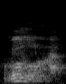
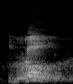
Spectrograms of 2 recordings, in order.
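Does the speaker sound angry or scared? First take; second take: scared; angry. First: It is said in a scared way. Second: It is said in an angry way.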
